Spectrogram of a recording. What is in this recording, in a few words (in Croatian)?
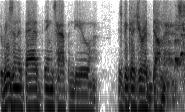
glas, ADPCM 11 Khz, 4bit, mono; Sada je sampling rate još smanjen na svega 11 Khz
